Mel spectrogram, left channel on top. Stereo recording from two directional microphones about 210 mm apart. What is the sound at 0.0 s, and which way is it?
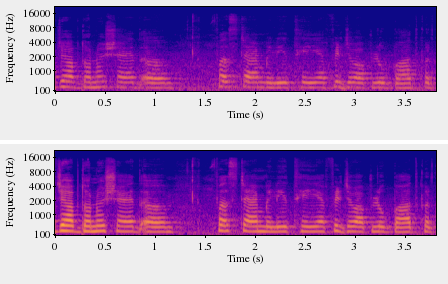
A woman's voice, 50° right (ahead or behind).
